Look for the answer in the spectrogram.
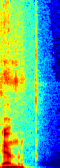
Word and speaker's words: Gundam: You pronounce it Gundam in English? – Gundam. – Okay.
